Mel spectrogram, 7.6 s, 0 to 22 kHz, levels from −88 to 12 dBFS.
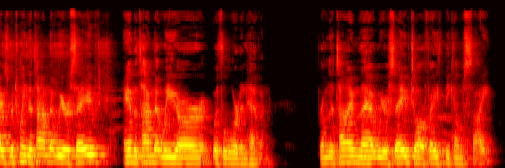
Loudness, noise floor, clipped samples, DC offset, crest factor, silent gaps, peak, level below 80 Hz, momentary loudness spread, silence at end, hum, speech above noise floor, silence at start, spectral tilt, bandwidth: -19 LUFS; -79 dBFS; under 0.1%; under 0.1%; 14 dB; 4.55-4.59 s; -6 dBFS; -68 dBFS; 12 LU; 0.25 s; none; 61 dB; 0 s; -6.5 dB/octave; 17 kHz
